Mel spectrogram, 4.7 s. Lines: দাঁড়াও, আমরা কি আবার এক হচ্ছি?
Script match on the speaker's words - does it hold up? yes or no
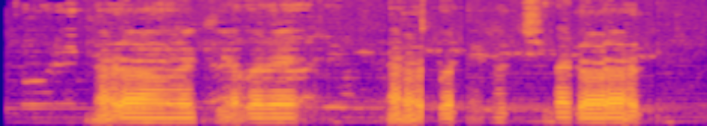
no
